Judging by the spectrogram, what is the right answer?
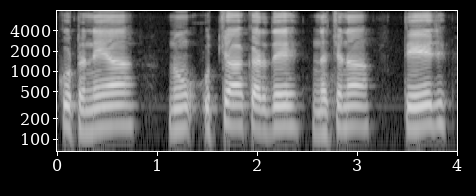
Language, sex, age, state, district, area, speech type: Punjabi, male, 45-60, Punjab, Hoshiarpur, urban, spontaneous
